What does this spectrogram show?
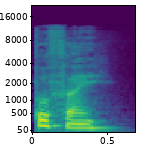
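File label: "buffet", British English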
